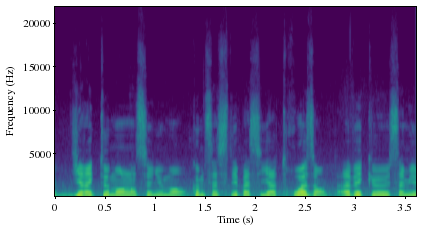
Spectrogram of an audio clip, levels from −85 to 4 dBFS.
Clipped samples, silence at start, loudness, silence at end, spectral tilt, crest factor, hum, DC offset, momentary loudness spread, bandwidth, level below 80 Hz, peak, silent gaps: under 0.1%; 0 s; -20 LUFS; 0 s; -6 dB/octave; 18 dB; none; under 0.1%; 6 LU; 13 kHz; -48 dBFS; -2 dBFS; none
